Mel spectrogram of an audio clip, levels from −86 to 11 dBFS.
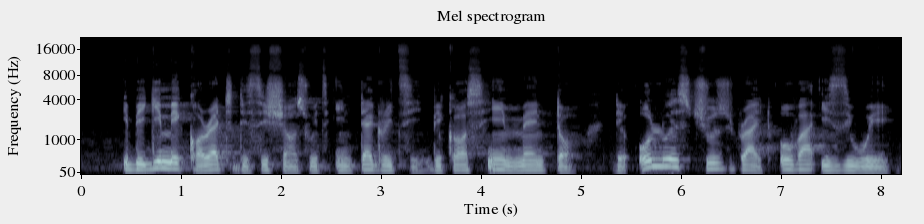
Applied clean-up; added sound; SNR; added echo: none; none; none; none.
